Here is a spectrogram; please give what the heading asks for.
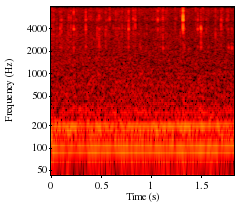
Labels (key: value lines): label: anthrophony, boat engine
recorder: HydroMoth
